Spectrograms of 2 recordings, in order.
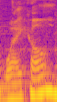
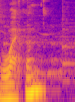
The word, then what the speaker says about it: Wacom: I used to call it Wacom, but I believe that Wacom say you should say it as Wacom. I still call it Wacom.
